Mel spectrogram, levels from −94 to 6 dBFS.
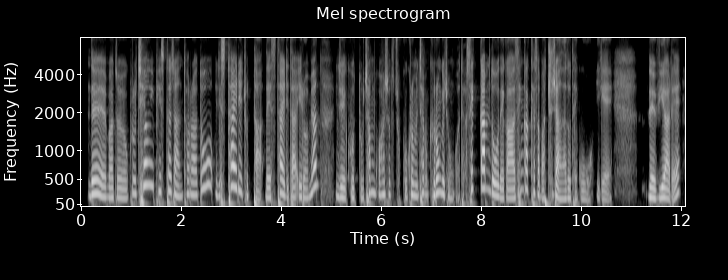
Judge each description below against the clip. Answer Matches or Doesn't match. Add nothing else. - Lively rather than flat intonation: Matches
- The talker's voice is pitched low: Doesn't match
